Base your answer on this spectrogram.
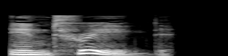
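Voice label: "intrigued", English, uk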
